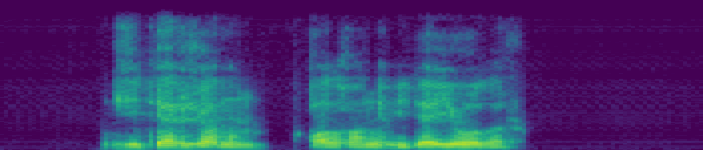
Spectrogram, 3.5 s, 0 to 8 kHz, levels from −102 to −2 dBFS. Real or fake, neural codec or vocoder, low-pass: fake; codec, 16 kHz, 16 kbps, FreqCodec, smaller model; 7.2 kHz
